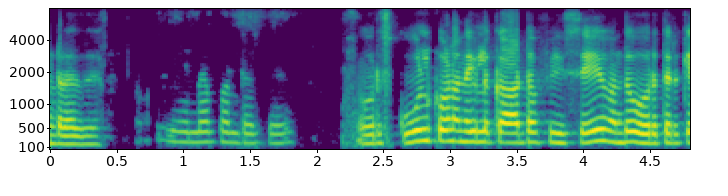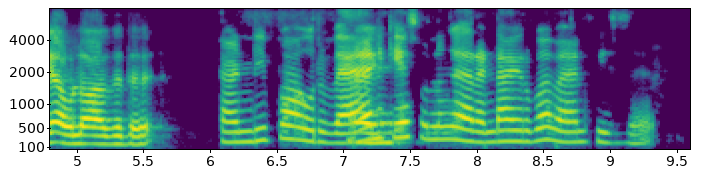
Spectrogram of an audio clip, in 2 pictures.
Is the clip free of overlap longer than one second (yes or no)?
yes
